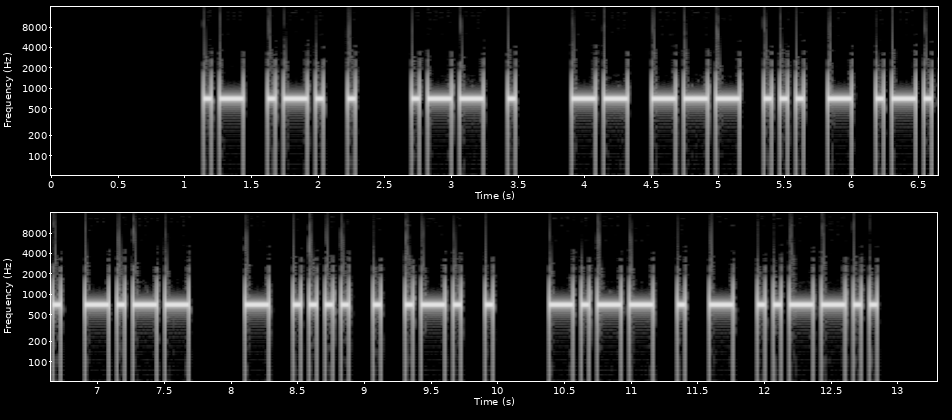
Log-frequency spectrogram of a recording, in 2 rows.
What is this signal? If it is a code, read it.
Morse code, heard as a keyed tone, about 20 wpm, 700 Hz. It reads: ARE WE MOSTLY THERE YET?
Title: Sentences from Top 1300 Words 20wpm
